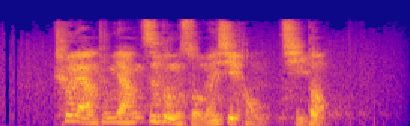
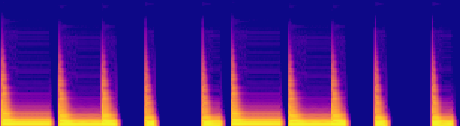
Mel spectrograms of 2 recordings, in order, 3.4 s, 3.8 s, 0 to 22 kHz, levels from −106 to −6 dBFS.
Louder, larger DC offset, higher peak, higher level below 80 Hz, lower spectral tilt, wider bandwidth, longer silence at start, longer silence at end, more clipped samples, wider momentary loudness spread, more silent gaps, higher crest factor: second, -20 LUFS vs -14 LUFS; neither; second, -6 dBFS vs 0 dBFS; second, -52 dBFS vs -20 dBFS; second, -3 dB/octave vs -13.5 dB/octave; first, 11.5 kHz vs 2.7 kHz; first, 0.45 s vs 0 s; first, 0.7 s vs 0.05 s; neither; about the same, 8 LU vs 6 LU; second, none vs 1.01-1.21 s, 1.33-1.68 s, 1.88-1.93 s, 2.92-3.12 s, 3.26-3.60 s; about the same, 16 dB vs 12 dB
